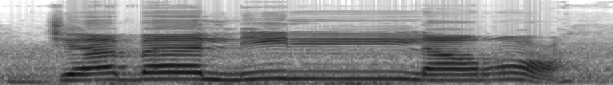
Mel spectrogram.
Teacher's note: لام کو لام کے ساتھ ملا کر ادغام کرنا ہے کیونکہ مشدد حرف اپنے سے پہلے متحرک حرف کے ساتھ مل کر پڑھا جاتا ہے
